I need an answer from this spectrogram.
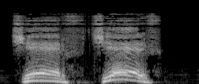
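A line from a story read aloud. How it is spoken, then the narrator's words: Excited trembling mutter. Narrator (Russian): бормотал дядюшка, и его голос дрожал от возбуждения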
